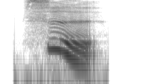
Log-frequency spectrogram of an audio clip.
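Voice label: "si", Chinese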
